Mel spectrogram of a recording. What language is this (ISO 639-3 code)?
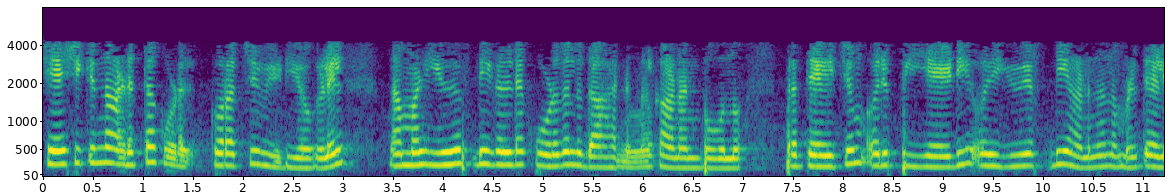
mal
